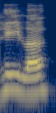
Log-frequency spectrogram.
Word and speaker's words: Gila: is urged to call the Gila it's spelled g l a and it's called heila County Sheriff's Office the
